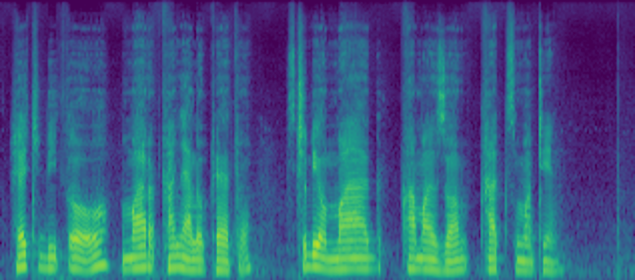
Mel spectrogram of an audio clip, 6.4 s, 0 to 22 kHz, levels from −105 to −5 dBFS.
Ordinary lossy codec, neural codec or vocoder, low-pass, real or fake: none; codec, 44.1 kHz, 1.7 kbps, Pupu-Codec; none; fake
